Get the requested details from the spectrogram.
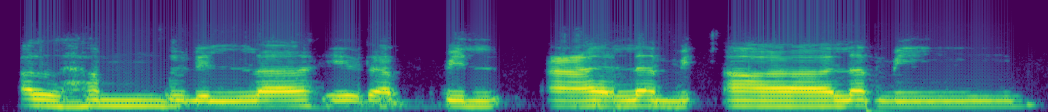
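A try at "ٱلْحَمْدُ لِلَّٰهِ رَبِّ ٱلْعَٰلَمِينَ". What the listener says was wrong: ఇక్కడ కొంచెం బ్రేక్ అవుతున్నారు మీరు. అల్హమ్దులిల్లాహి రబ్బిల్ ఆలమీన్. ఇది ఈ బ్రిడ్జ్ కొంచెం జాగ్రత్తగా మెయింటైన్ చేయాలి. ఆ, హమ్ దగ్గర మీరు బ్రేక్ అవుతున్నారు. అల్హమ్దులిల్లాహి రబ్బిల్ ఆలమీన్. హమ్దు.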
